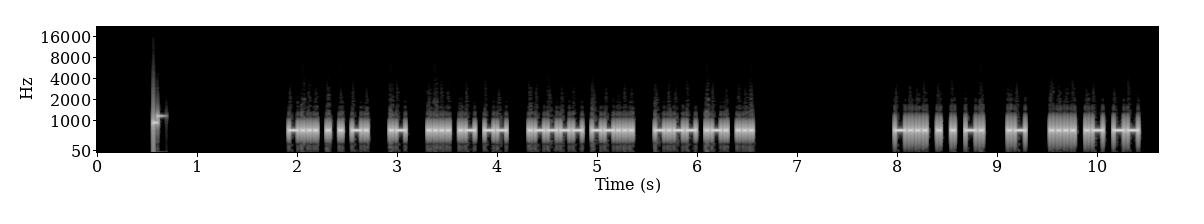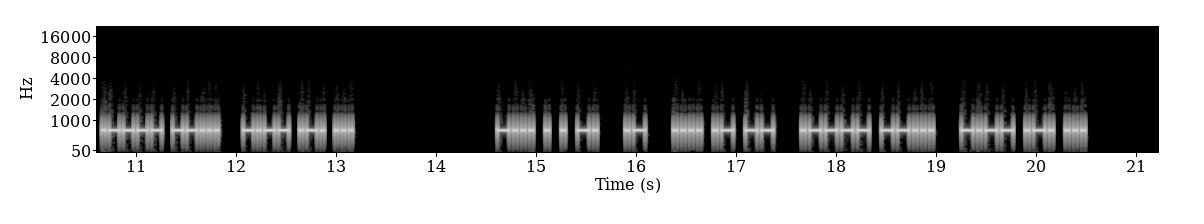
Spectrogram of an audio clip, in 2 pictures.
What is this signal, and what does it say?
Morse code, heard as a keyed tone, about 29 wpm, 700 Hz. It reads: BEEN A HAM 17 YRS BEEN A HAM 17 YRS BEEN A HAM 17 YRS
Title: Speed-Racing Common QSO Phrases Encore - 25wpm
